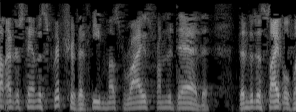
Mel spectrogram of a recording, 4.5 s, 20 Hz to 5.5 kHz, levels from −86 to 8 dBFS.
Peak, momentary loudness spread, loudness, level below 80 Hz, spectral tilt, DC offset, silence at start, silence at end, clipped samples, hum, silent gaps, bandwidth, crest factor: -8 dBFS; 15 LU; -32 LUFS; -68 dBFS; -6.5 dB/octave; under 0.1%; 0 s; 0 s; under 0.1%; none; none; 5.2 kHz; 24 dB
